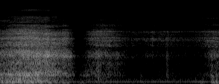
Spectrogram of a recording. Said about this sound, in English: Excuse me. I apologize for the yawning. It's not even that late, and this is just ridiculous. So I apologize.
